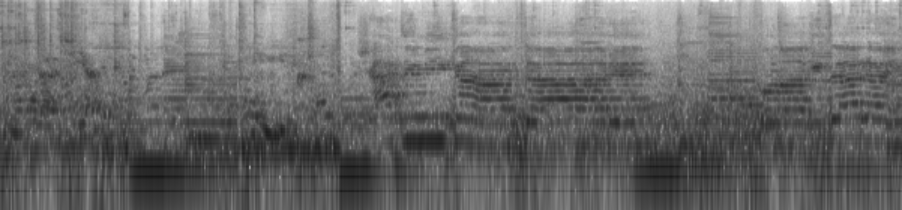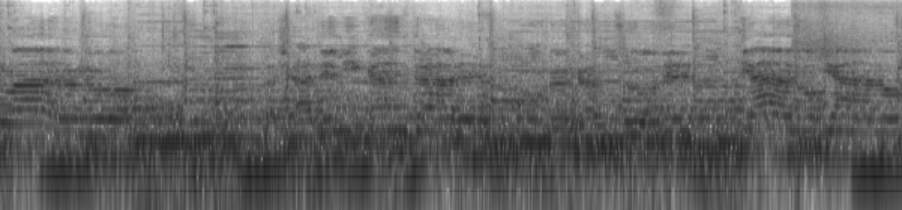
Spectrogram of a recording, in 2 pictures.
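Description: A man singing with vibrato while playing guitar, the low bass notes repeating steadily under the sung melody.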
